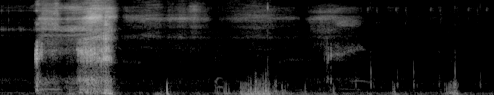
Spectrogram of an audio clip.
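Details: Sleeping four-year-old boy snoring: noisy breathing with a loud rough inhalation and softer breaths after.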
